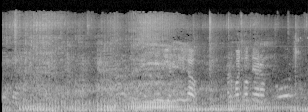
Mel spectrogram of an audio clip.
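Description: An engine running steadily close by, with people's voices calling out over it in the second half.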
